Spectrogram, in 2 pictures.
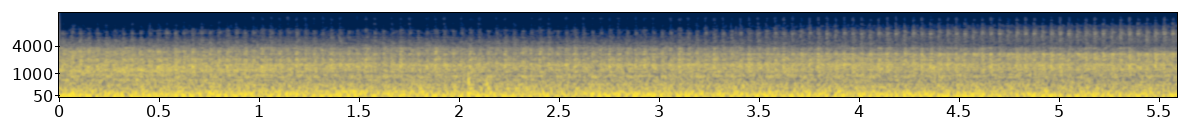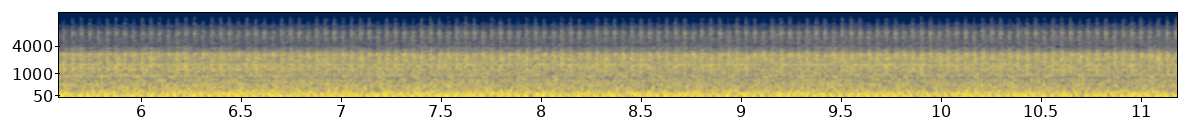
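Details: Nissan NV350 diesel idling with steady clatter and no hunting after scan showed no codes; earlier rough, hunting idle with low power and smelly smoke is now stable.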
